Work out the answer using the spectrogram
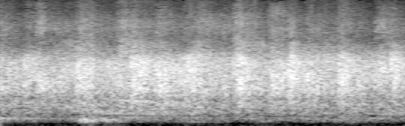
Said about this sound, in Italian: Allora, io non voglio fermare mai gli applausi, quindi voi fateceli arrivare, perché...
